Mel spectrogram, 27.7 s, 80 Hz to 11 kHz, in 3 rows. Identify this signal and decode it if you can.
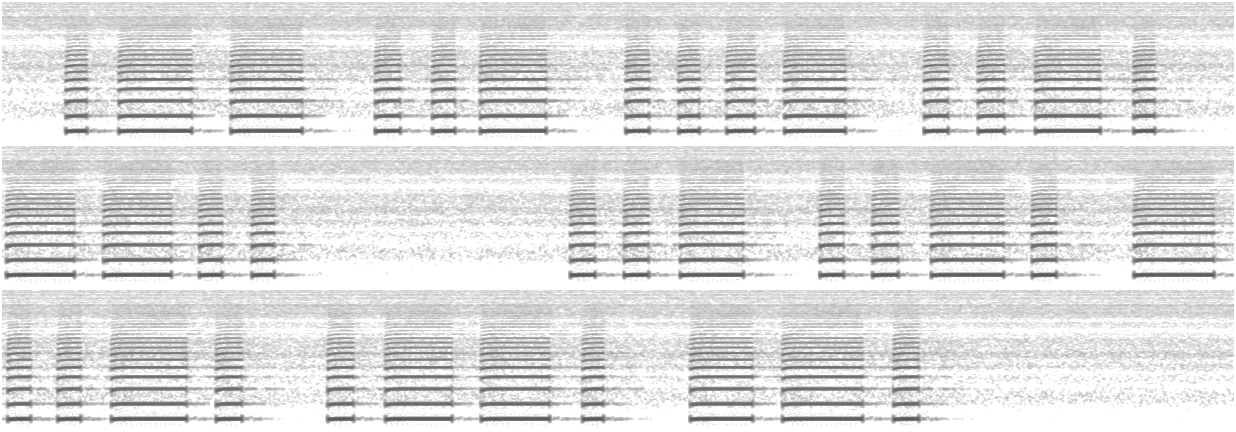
Morse code, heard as a horn, hand-sent with a straight key, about 6 wpm. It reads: WUVFZ UF/PG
